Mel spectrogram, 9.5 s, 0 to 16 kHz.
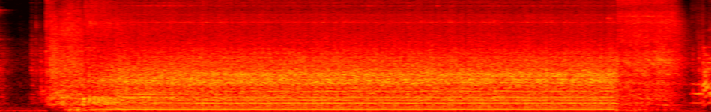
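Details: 22-year-old Briggs Touch-N-Mow mower, button pushed again after the spring rewound: catches at once and settles into an even, steady buzz for about eight seconds before shutting off; clean, healthy start.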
